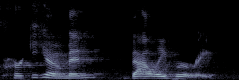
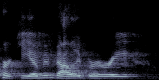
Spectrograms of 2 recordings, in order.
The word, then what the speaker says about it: Perkiomen Valley Brewery: It's Perkiomen Valley Brewery, just like it's spelled, Perkiomen Valley Brewery.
